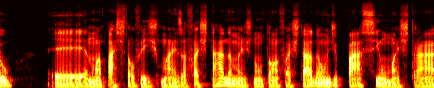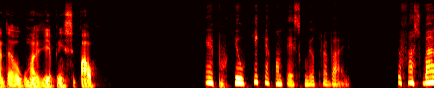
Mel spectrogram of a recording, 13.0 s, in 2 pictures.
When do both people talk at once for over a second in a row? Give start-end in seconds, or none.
none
